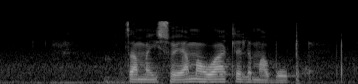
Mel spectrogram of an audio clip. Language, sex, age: Southern Sotho, male, 22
